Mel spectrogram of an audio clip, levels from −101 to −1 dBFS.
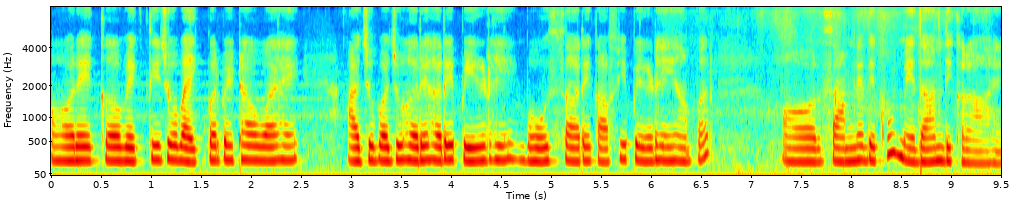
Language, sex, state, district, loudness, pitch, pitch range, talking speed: Hindi, female, Punjab, Pathankot, -15 LUFS, 205 Hz, 195-215 Hz, 185 wpm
